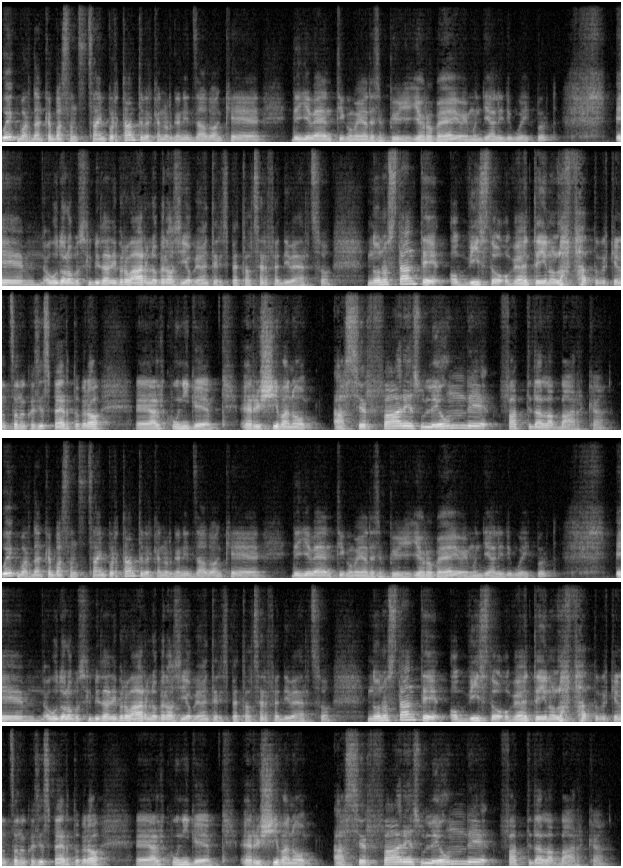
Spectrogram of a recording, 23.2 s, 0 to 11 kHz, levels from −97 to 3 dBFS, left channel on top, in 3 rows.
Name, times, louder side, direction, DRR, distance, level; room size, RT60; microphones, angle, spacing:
voice 1, 0.0-3.2 3.6-6.8 7.1-19.3 19.6-23.0, left 1 dB, 20° left, 0.9 m, -21 dB
29.0 x 17.0 x 2.2 m
head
